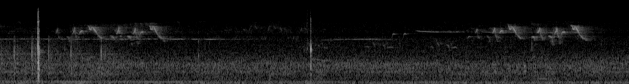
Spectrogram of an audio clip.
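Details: A common yellowthroat (Geothlypis trichas) at Daly Point sings two faint bursts of quick, rolling high notes a few seconds apart, over steady hiss with a couple of sharp clicks.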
